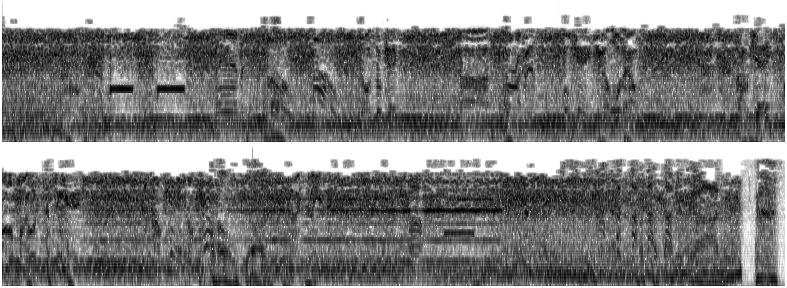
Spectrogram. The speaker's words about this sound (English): This is like the sound of a plane crashing or something.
